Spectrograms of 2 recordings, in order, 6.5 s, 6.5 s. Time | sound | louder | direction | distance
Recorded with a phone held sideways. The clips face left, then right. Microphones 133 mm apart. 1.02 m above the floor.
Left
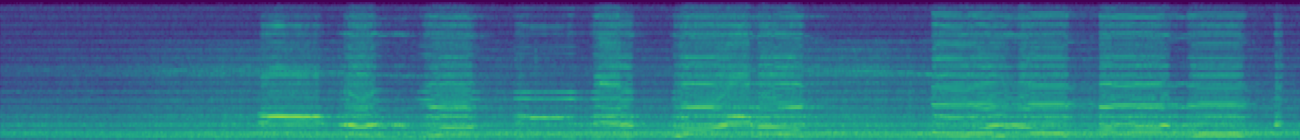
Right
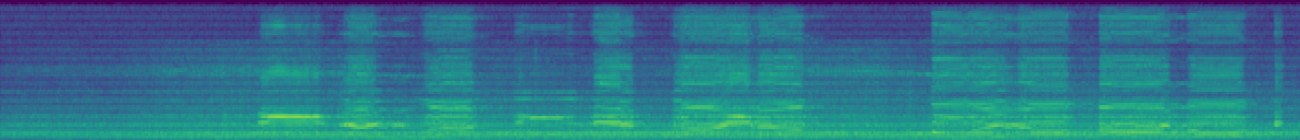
1.3 | singing | left 1 dB | 40° left (ahead or behind) | 0.6 m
